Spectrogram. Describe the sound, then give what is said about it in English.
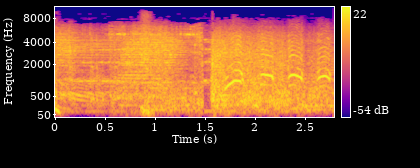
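Loud slapstick bashing as fairy-tale cartoon characters hit each other on the head, a dense crashing clatter with one sharp whack near the middle, followed by a few warbling, bouncing tones. “Yes, yes, yes! No! No, no, no, no, no! They're bashing each other on the head.”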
